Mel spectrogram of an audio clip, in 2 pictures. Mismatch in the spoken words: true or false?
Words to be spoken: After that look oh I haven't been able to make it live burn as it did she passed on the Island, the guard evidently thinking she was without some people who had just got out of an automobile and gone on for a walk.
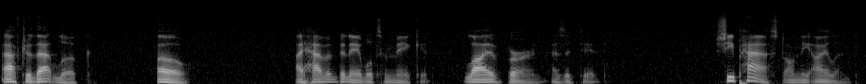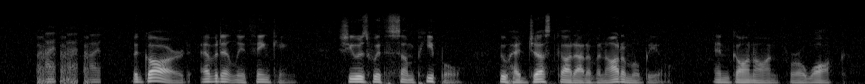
true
